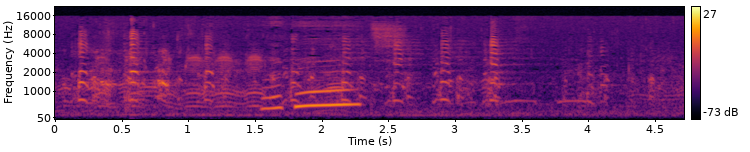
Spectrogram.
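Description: A duck or goose in a park gives a run of honking calls, several short nasal honks close by, with one longer call in the middle and a little quiet talk around them.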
